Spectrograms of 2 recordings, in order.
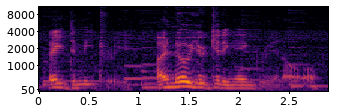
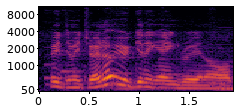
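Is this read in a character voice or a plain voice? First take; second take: character voice; plain voice. First: It is read in a put-on character voice. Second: It is read in the speaker's own plain voice.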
